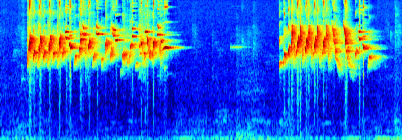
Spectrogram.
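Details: Two long, rambling phrases of high, rapid chirps and trills from a European goldfinch in campero song style, about three seconds each, with a two-second silence between them.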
